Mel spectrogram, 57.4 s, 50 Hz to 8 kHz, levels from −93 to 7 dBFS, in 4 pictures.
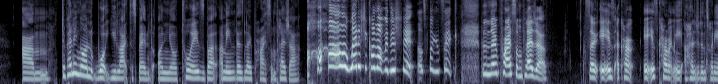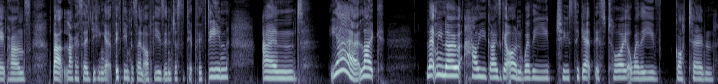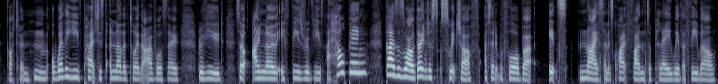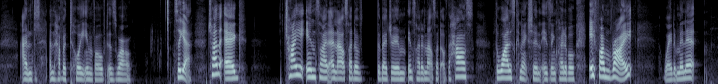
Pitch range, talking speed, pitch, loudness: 175-235 Hz, 170 wpm, 195 Hz, -22 LUFS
